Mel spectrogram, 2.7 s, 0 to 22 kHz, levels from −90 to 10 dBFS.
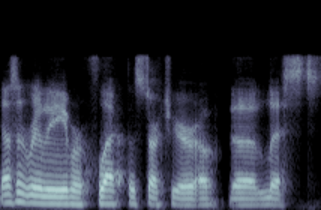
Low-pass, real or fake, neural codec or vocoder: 7.2 kHz; fake; codec, 16 kHz in and 24 kHz out, 0.9 kbps, LongCat-Audio-Codec, four codebook decoder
